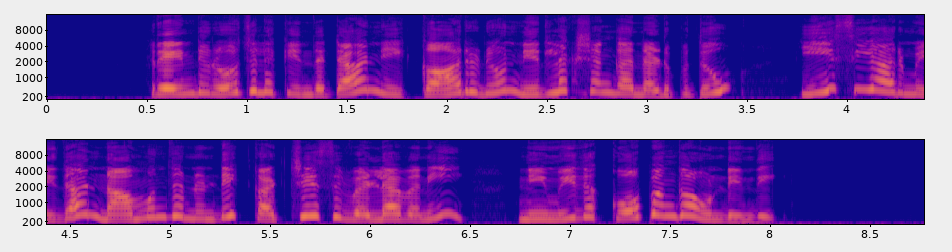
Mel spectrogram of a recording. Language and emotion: Telugu, angry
